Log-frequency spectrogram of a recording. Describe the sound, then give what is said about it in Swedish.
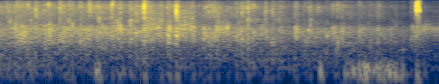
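A church audience at Höglidenkyrkan claps for the media team and sound team, a dense wash of many hands with a few sharper claps standing out, sustained and even throughout without any voices. “Ge, ge, ge mediateamet och ljudteamet en applåd.”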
